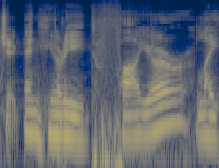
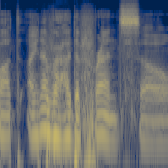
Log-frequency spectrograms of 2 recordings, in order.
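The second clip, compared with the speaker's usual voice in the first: ordinary delivery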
